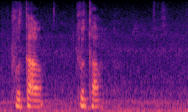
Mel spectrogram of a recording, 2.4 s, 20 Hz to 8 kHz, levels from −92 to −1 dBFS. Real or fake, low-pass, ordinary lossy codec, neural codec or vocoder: fake; none; none; codec, 16 kHz, 8 kbps, FunCodec, trained on Chinese and English, 25 frames a second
